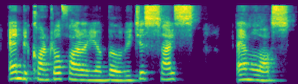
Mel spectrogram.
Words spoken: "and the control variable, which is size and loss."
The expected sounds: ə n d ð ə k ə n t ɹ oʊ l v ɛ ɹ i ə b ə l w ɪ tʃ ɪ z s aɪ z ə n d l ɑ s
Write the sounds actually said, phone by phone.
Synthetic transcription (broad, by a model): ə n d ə k ə n t ɹ oʊ l f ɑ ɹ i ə b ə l w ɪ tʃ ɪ s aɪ s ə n l ɑ s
